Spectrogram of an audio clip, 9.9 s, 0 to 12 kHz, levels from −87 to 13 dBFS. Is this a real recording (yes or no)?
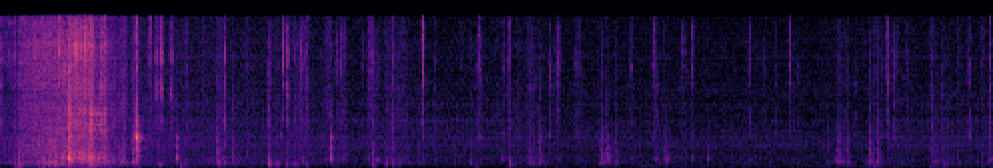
no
